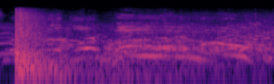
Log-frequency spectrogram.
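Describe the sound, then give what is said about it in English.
A stun grenade fired by Brazilian police right into a crowd of protesters in the streets goes off with one sudden, loud, sharp bang, followed by a crowd of voices shouting and wailing in rising and falling cries. “A stun grenade fired right into the crowd, then another and another.”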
